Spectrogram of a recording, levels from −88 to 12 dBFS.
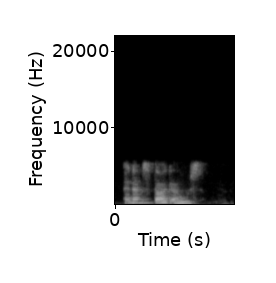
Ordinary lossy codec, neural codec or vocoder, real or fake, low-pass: Opus, 16 kbps; none; real; 5.4 kHz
